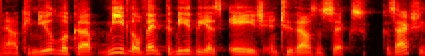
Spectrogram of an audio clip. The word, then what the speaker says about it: Milo Ventimiglia: I'm so proud I know how to pronounce his name. Milo Ventimiglia.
